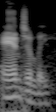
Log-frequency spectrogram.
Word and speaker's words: Angeli: Count one and two on Angeli. I think his name is properly pronounced Angelie.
